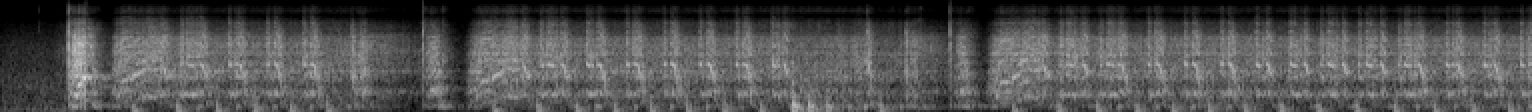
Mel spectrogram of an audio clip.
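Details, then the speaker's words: Buggy with a carburettor air-setting problem; the air filter soaked with water was dried and refitted. The engine fires to a fast buzzy beat, then the revs drop out sharply twice before recovering. Misfiring; carb air/idle adjustment is suspected. "Tu entends que le régime il va couper. Il doit remodifier un petit peu soit l'avance soit le retard de l'air."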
